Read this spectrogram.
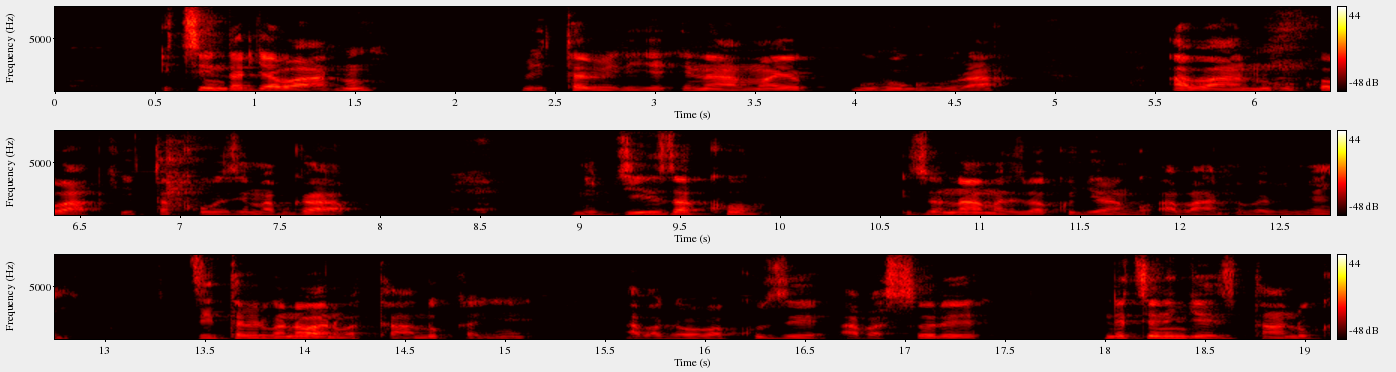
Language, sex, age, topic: Kinyarwanda, male, 18-24, health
